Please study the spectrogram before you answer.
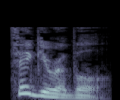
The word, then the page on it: figurable: British English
